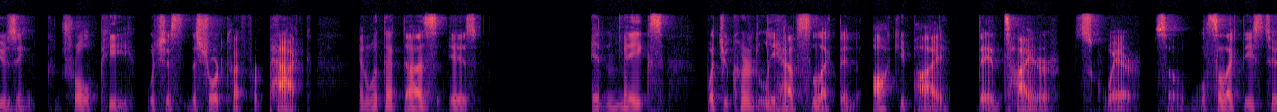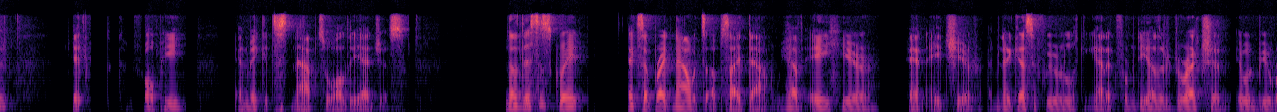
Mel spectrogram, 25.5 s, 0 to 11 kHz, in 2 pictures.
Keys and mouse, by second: 13.4 ctrl+p, 18.9-25.5 middle drag.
